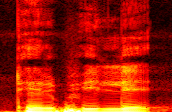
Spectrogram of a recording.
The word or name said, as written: TherpHile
